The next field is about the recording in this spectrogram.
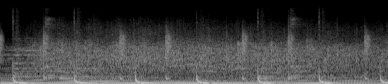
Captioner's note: clapping; upbeat music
